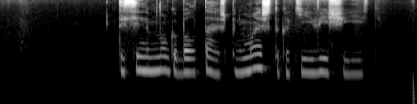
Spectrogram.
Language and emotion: Russian, angry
